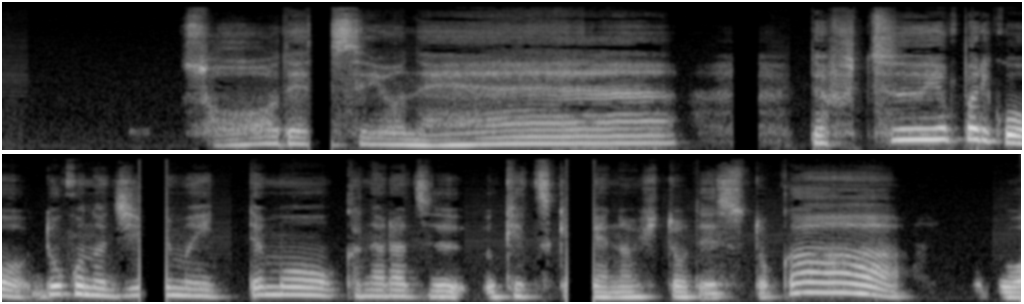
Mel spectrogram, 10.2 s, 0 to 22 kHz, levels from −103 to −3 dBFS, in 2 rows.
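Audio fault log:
Throughout: computer activity noise, a faint buzzing at a pulse rate of roughly 150 Hz, about 45 dB below the speech. Processor or peripheral load shifts the shared audio ground, so the buzz follows the machine's activity rather than the speech.
1.54–1.65, 3.65–3.79, 5.79–5.92, 7.92–8.06 s: gap at a join of encoded pieces, silences of about 116 ms and then 136 ms cutting into continuous speech, with smeared edges. Pieces of roughly 2 s were encoded separately and joined untrimmed, leaving encoder start delay and end padding.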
